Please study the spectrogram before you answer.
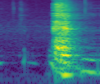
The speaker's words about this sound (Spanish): Y también es como, ¡ah, salud!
